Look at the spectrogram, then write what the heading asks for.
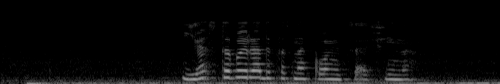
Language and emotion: Russian, positive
